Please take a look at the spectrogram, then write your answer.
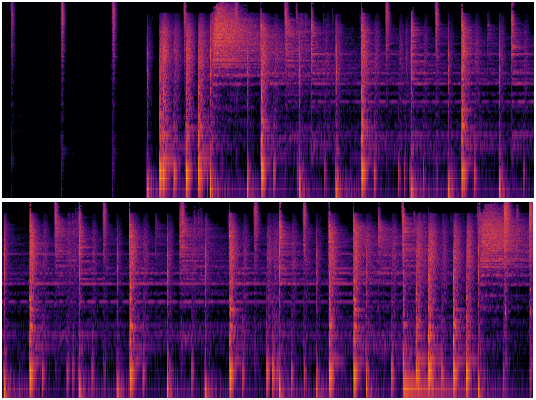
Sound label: drum test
